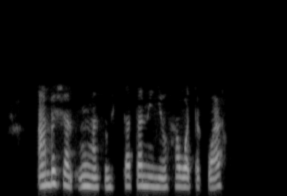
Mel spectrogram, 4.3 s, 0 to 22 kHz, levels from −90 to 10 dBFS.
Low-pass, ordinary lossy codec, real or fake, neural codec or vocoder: 3.6 kHz; AAC, 32 kbps; fake; codec, 16 kHz, 16 kbps, FreqCodec, smaller model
